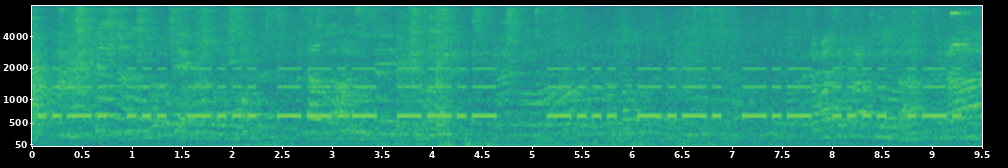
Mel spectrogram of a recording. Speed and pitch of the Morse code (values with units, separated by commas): 16 wpm, 660 Hz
